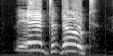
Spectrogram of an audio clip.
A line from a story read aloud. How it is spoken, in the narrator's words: she screamed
